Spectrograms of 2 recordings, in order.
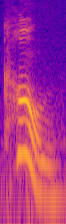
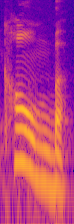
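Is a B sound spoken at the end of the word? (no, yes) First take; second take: no; yes. First: No B sound is heard at the end. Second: A B sound is heard at the end. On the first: The speaker calls it right. "I just say comb" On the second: The speaker calls it wrong. "I don't say comb"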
